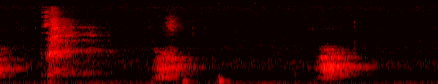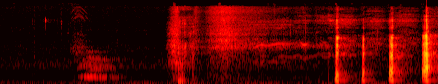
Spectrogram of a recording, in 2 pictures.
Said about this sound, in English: Let's wait, I can still hear him barking.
